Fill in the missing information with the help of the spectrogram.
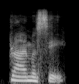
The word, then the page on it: primacy: Indian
